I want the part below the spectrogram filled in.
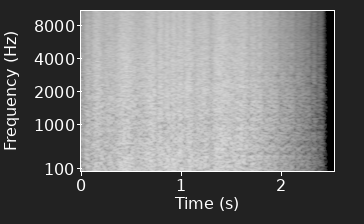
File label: whisper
